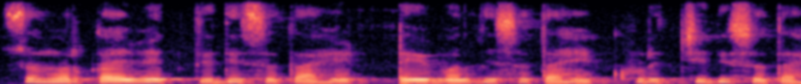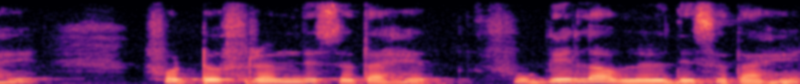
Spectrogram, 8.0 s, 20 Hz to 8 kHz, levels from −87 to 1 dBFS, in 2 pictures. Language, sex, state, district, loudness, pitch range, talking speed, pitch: Marathi, female, Maharashtra, Sindhudurg, -15 LUFS, 235-255 Hz, 135 wpm, 245 Hz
